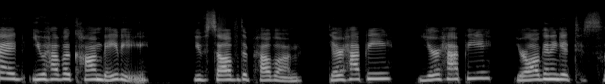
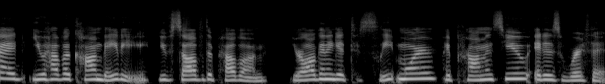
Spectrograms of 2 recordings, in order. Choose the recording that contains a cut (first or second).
second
